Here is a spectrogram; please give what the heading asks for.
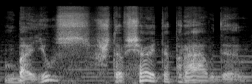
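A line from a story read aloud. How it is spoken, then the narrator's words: Old man, sad. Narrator (Russian): грустно сказал старый джентльмен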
